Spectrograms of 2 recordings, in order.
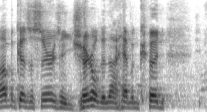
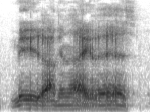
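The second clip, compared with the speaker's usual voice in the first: put-on slow, raspy, croaky, congested sick-sounding voice; 4 semitones lower than usual. Showing how raspy the voice sounded while sick: imitating own raspy sick voice. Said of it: "that's how I sounded".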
